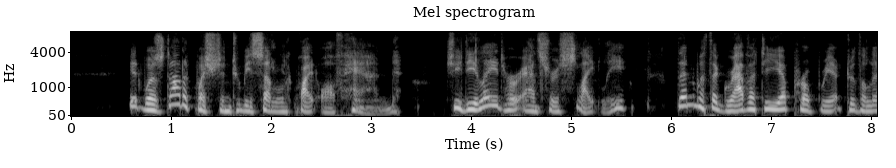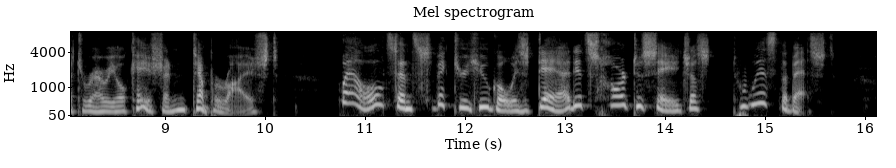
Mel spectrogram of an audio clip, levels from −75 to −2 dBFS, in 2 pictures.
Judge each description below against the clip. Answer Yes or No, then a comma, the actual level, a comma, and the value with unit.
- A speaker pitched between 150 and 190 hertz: Yes, medium, 185 Hz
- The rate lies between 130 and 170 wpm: Yes, average, 150 wpm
